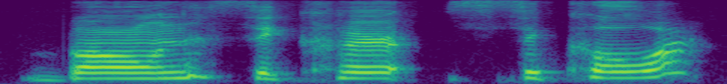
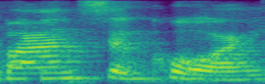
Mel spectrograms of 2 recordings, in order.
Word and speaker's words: Bon Secours: Bowley was site leader and medical director for the Bone Secure medically supervised weight loss program. Did I mispronounce that? It's okay. Say it for us. Say it. Bon Secours.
